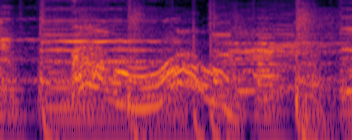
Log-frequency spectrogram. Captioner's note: ruff ruff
